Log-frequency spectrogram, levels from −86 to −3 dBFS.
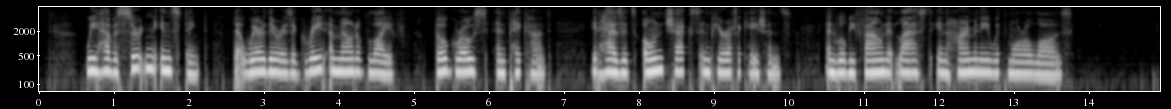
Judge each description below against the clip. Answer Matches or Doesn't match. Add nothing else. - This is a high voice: Matches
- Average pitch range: Doesn't match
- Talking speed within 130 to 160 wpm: Matches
